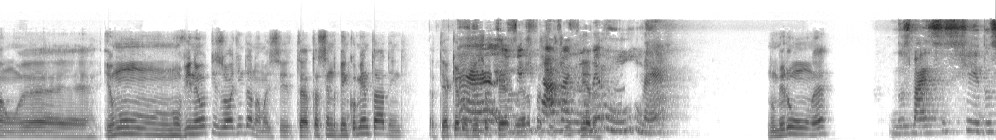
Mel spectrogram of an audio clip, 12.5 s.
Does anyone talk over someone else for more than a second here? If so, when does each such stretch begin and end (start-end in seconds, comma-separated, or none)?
5.7-7.6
